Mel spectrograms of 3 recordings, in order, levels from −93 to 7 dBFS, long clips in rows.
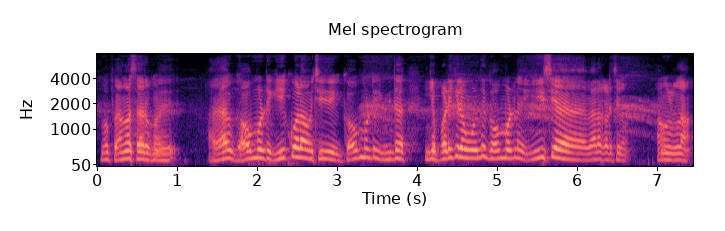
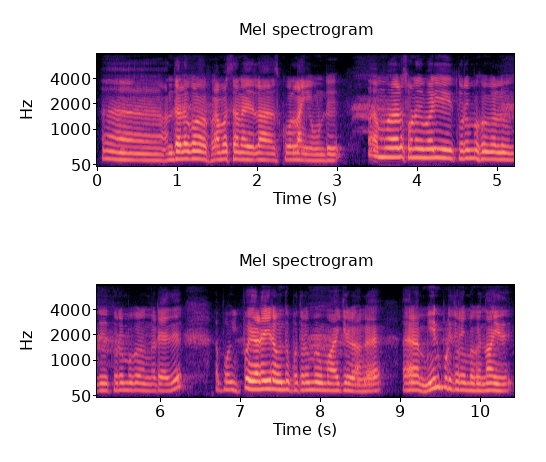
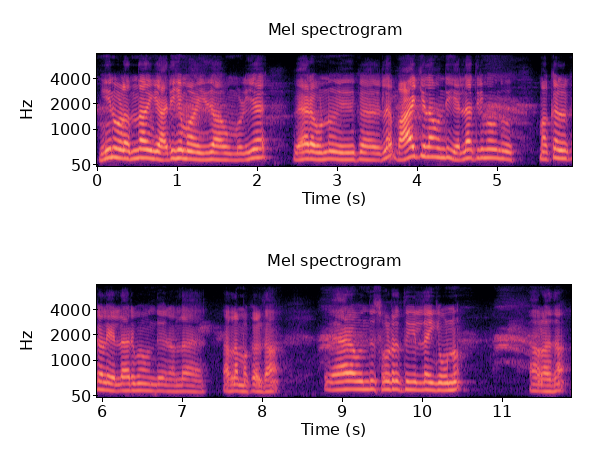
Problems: none marked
